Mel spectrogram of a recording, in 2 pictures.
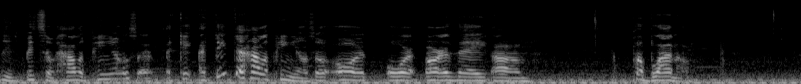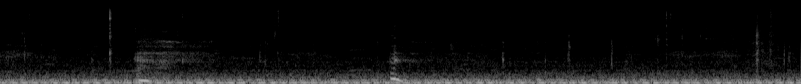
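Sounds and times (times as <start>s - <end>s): steady low hum: 0.0s - 16.0s
person chewing crunchy food: 10.2s - 16.0s.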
